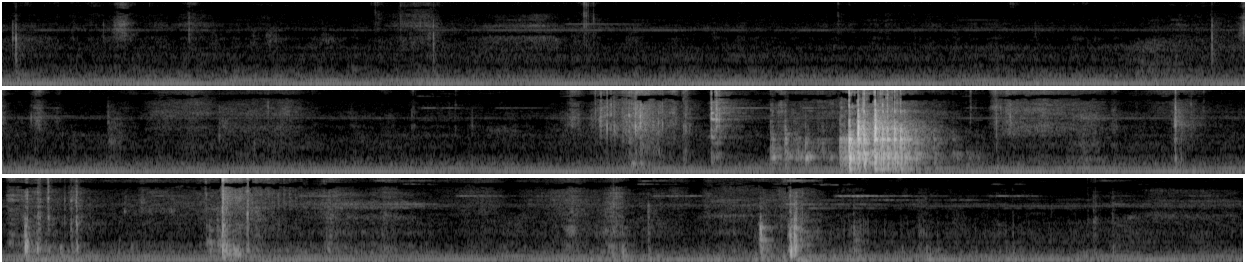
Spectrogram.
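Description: Steady low hum with a few small clicks and taps of sculpting tools being handled and set down, the loudest about halfway through.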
